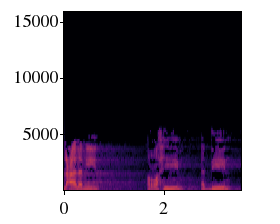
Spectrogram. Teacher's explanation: المدود كعارض السكون، لهم فيه القصر والتوسط والإشباع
